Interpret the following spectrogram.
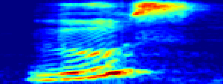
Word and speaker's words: loose: Loose and lose. I know that doesn't sound very different, but there is a small pronunciation difference there.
